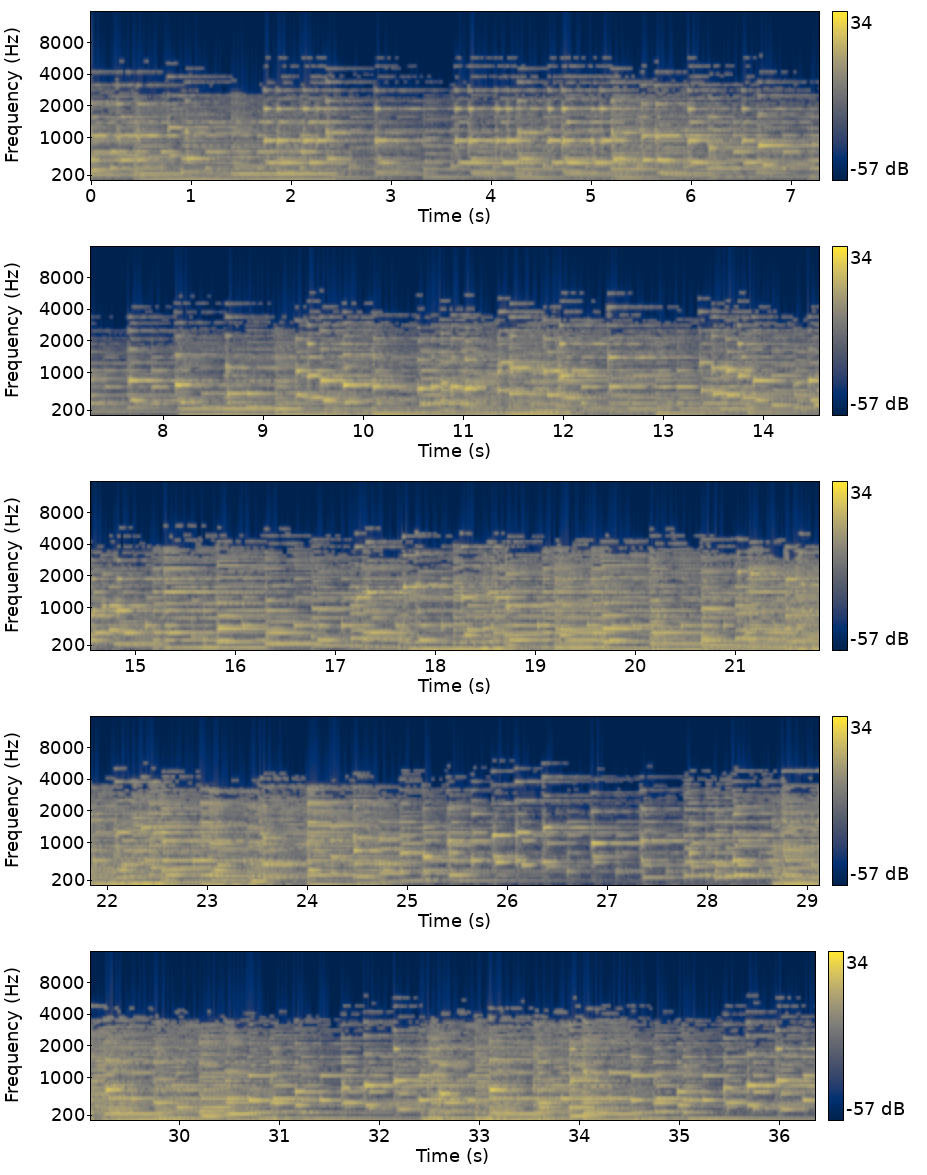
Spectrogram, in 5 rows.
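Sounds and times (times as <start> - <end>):
piano: 0.0 - 36.3.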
